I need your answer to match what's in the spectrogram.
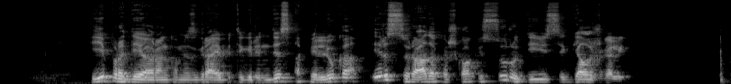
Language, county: Lithuanian, Kaunas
